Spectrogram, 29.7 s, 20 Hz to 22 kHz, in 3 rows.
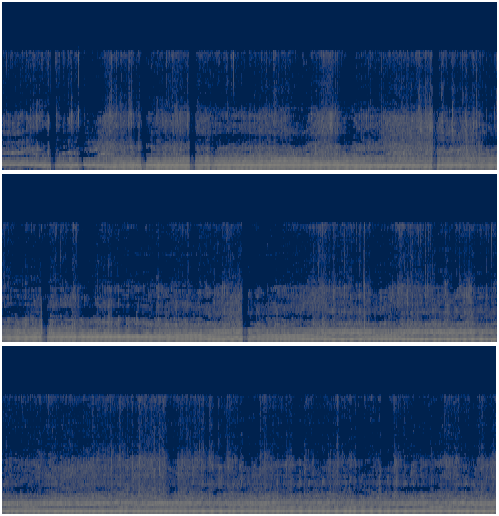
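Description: UM328 brushcutter engine running steadily at high speed while its 2.4 mm nylon line cuts grass down to the soil. The sound dips briefly a few times in the first fifteen seconds.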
